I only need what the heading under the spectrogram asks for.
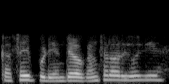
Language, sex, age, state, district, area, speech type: Kannada, male, 30-45, Karnataka, Gadag, rural, conversation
